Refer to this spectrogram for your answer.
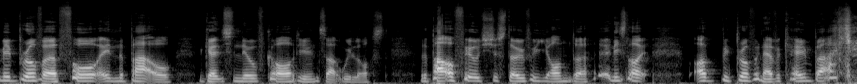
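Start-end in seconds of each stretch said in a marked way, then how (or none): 0.0-5.9 rustic peasant villager voice. Speaker describes a game villager talking to Garrett, imitating how the villagers talk. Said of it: "This is literally how they sound".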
